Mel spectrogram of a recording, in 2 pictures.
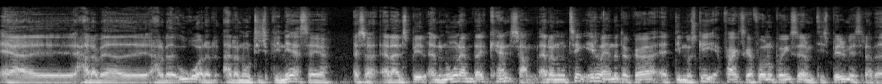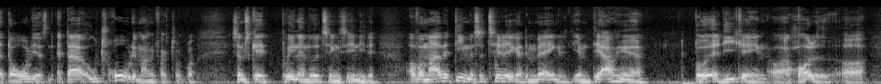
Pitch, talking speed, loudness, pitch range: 100 Hz, 310 wpm, -14 LUFS, 95-110 Hz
